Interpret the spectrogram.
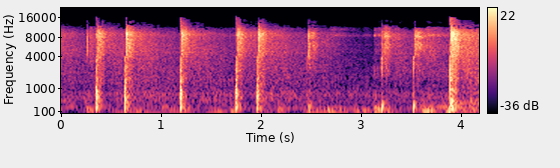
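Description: Consumer aerial fireworks going off: an irregular run of sharp bangs, about nine in four seconds, with the loudest near the end.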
